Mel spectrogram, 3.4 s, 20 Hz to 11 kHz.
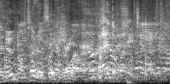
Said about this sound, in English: So the stage is set. The opening band has been on stage setting up for about 15 minutes now. As you can hear, there are people talking. The crowd is anxiously awaiting for the opening act to start. We are 15 minutes into setup.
